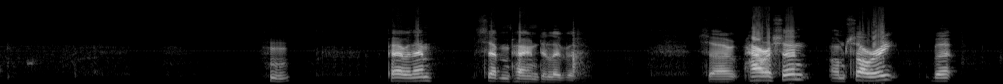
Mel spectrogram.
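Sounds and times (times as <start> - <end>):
man speaking: 3.9 - 5.9.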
